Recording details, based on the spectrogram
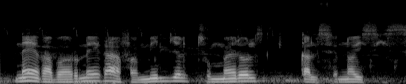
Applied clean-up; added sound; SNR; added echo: none; Rain / Thunderstorm; 20 dB; none.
